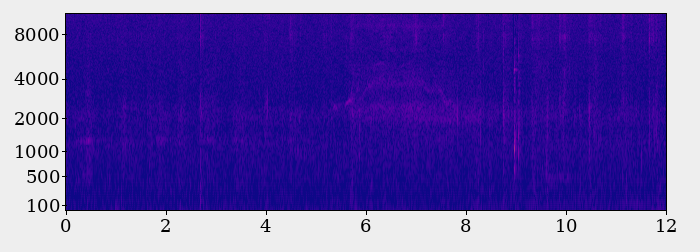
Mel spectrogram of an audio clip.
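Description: Faint footsteps on a dirt path strewn with dry leaves, with a few sharper clicks about nine seconds in. A faint high tone rises and falls in the middle.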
